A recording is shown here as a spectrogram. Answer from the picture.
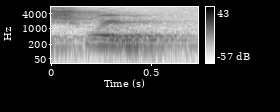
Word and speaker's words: Schwabel: interrupts me again, and he says, it's Schwabel. Schwabel. I say, okay, but it's spelled Schwabel. There's an O in there, it's spelled Schwabel. How am I supposed to remember Schwabel when it's spelled Schwabel? He says, oh, that's easy. My grandmother's name was Mabel.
